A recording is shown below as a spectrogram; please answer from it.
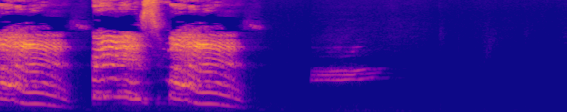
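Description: A man yelling without words in three long cries, each falling in pitch, stopping about two seconds in; a brief faint tone follows, then silence.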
